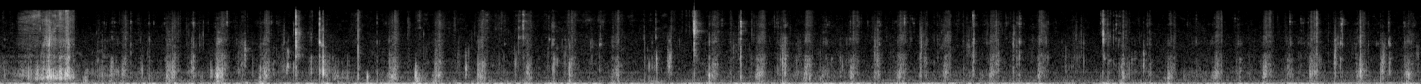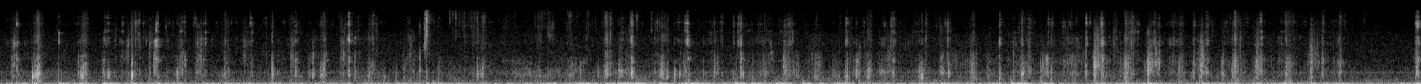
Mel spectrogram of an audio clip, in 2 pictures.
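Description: Close-miked chewing and biting of kimchi stew with ham and crunchy radish kimchi, and of seaweed-wrapped gimbap: a dense, irregular run of crunches, clicks and wet mouth noises, with one loud crunch about half a second in.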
